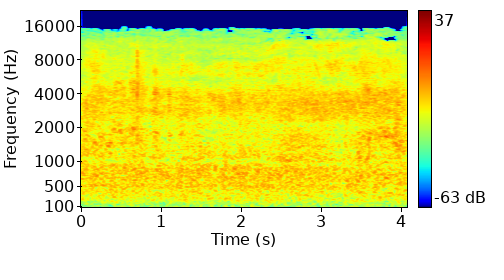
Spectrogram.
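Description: Hand-held gas torch flame burning with a steady hiss while being played over a vinyl record on a car's body, with a short laugh at the start.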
